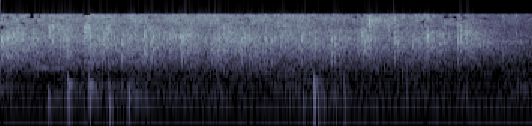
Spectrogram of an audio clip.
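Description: A crowd applauds steadily, many hands clapping in a dense, even wash of sound that holds at a constant loudness for several seconds with no voices on top.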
